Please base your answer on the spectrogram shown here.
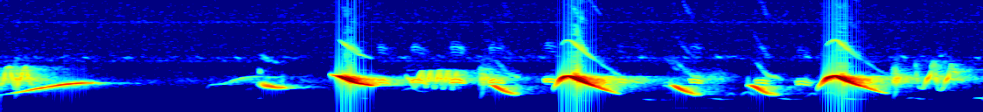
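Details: Green-winged saltator song during training in nature: a rising whistle, then loud clear whistled phrases of slurred notes, mostly falling, repeated with short gaps over several seconds.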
